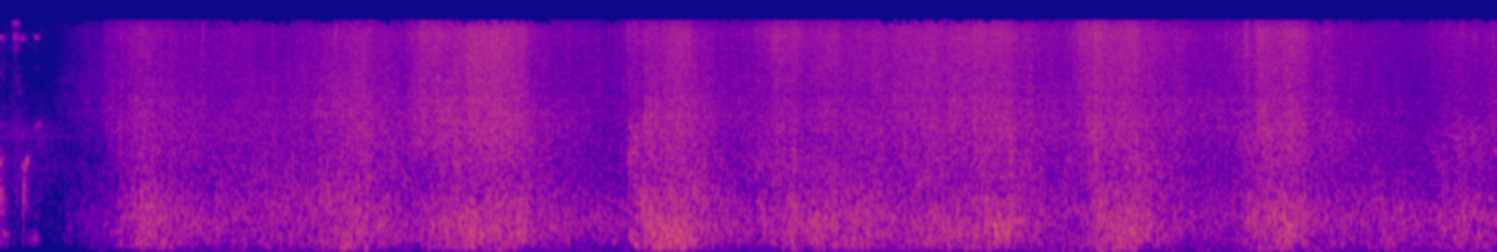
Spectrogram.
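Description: Waves crash and surge against rocks in rolling swells.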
